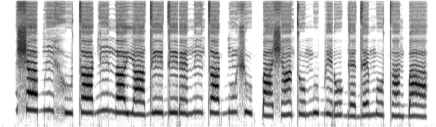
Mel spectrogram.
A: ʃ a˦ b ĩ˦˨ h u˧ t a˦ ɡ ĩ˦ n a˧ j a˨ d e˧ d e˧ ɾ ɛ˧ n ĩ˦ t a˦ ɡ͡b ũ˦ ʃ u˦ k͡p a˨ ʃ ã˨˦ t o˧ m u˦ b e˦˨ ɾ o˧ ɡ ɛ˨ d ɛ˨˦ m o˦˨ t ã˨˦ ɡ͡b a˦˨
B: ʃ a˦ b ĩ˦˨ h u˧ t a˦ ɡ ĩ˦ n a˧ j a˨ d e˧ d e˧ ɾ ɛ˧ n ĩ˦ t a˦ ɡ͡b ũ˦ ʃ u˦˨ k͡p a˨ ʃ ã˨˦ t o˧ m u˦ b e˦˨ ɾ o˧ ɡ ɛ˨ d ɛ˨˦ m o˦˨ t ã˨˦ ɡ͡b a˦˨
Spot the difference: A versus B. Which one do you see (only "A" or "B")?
B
